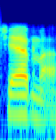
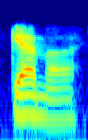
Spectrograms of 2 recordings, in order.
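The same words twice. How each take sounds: First: The name starts with a soft J sound. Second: The name starts with a hard G sound. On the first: The speaker calls it right. "instead of a soft" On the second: The speaker calls it wrong. "they pronounce it with a hard G"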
